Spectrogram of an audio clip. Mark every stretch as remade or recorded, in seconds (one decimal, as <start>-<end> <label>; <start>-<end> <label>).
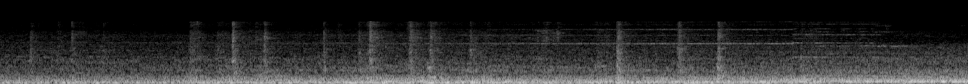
0.0-9.7 recorded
